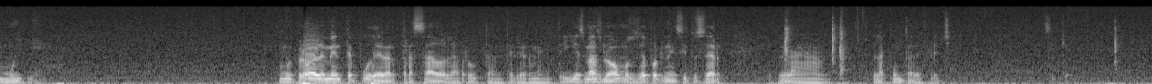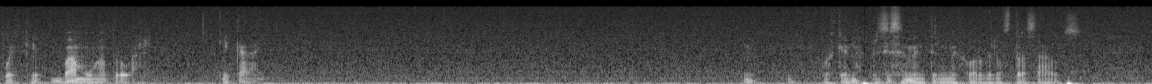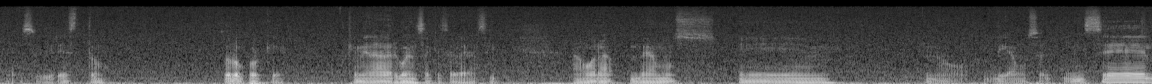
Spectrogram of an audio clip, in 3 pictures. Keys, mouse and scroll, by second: 0.8 click, 2.2 click, 6.6 click, 8.4 ctrl+shift+a, 10.7 click, 13.4 click, 15.4 click, 17.3 click, 18.2 click, 19.2 click, 22.9 click, 27.5 click, 28.8-30.0 drag, 31.5 click, 33.0 click, 34.2 click.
